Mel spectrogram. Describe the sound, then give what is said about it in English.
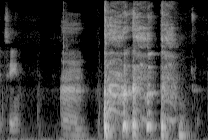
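A bad, harsh cough: two loud, raspy bursts with sudden onsets, preceded by quieter voiced throaty sounds. “Oh, bit of a bad cough, that.”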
